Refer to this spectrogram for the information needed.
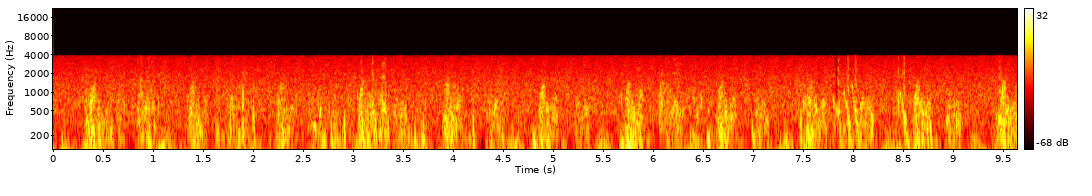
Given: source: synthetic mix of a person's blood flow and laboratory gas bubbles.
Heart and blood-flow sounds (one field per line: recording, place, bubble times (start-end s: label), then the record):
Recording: Doppler ultrasound of blood flow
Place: precordium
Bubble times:
0.28-0.76 s: bubbles
0.86-1.11 s: bubbles
1.62-2.06 s: bubbles
2.63-3.39 s: bubbles
3.42-3.75 s: bubbles
3.95-4.07 s: bubbles
4.16-4.25 s: bubbles
4.48-4.53 s: bubbles
5.66-5.91 s: bubbles
6.03-6.61 s: bubbles
6.69-6.74 s: bubbles
6.98-7.12 s: bubbles
7.44-7.61 s: bubbles
7.78-8.19 s: bubbles
8.43-8.66 s: bubbles
8.71-8.82 s: bubbles
8.91-9.13 s: bubbles
9.42-9.53 s: bubbles
9.61-9.65 s: bubbles
From the record:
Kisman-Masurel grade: 242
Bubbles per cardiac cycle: several, 3 to 8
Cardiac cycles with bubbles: 100%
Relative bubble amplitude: moderate (0.250 to 0.450)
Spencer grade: 3 (all of the cardiac periods contain showers or single bubble signals, but not dominating or overriding the cardiac motion signals)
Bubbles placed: anywhere in the cardiac cycle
